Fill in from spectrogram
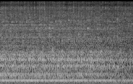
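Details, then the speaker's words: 2002 Acura MDX, first start after a new flex pipe and catalytic converter: steady, even idle with a smooth exhaust note and no puffing or ticking. Oil residue is burning off; no exhaust leaks. "flex pipe good things are burning up because of the oil I don't feel any leaks no leaks no leaks awesome all set"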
